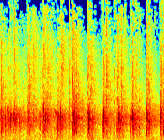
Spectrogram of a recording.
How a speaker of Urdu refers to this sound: میں درخواست کرتا ہوں ٹیم اے سے کہ وہ تشریف لائیں یہاں پر اور دیکھیں کہ کون سا ان کی وائف نے بنایا ہے ان میں سے. تالیوں سے استقبال کیجیے گا.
